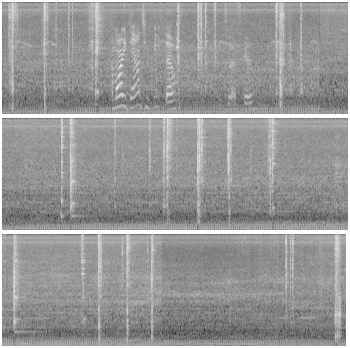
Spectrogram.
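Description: A post hole digger thuds and scrapes into soil again and again.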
